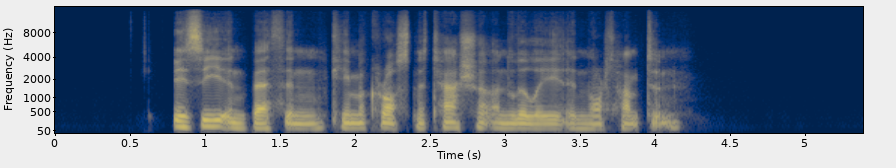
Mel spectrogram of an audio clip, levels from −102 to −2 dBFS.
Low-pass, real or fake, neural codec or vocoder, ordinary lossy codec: 14.4 kHz; fake; autoencoder, 48 kHz, 32 numbers a frame, DAC-VAE, trained on Japanese speech; none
